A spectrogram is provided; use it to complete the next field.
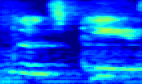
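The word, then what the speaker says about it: paczki: when you were a kid have what cheese punch keys p a c zk eyes polish jelly no no no okay so it was a thing that i have often growing up yeah but it's pronounced punch k spelled p-a-c-z-k-i right yeah i'm going to spell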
